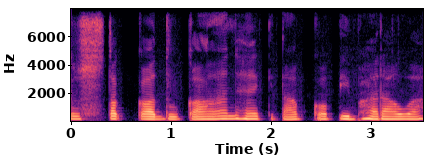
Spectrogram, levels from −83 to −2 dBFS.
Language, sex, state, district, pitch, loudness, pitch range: Hindi, female, Jharkhand, Deoghar, 180 Hz, -18 LUFS, 175-185 Hz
